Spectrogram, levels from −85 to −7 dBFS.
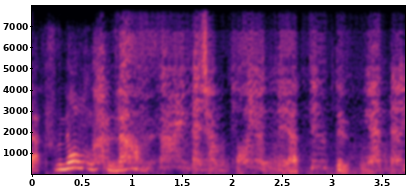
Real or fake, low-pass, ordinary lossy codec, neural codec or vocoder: fake; 7.2 kHz; Opus, 16 kbps; codec, 16 kHz in and 24 kHz out, 0.6 kbps, FocalCodec, streaming, 2048 codes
